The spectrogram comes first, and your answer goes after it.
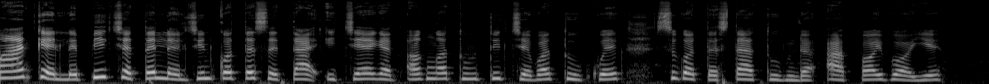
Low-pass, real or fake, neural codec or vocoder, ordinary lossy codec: none; real; none; none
